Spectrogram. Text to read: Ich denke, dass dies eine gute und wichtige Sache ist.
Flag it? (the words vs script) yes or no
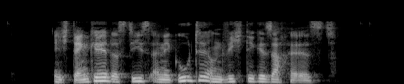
no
